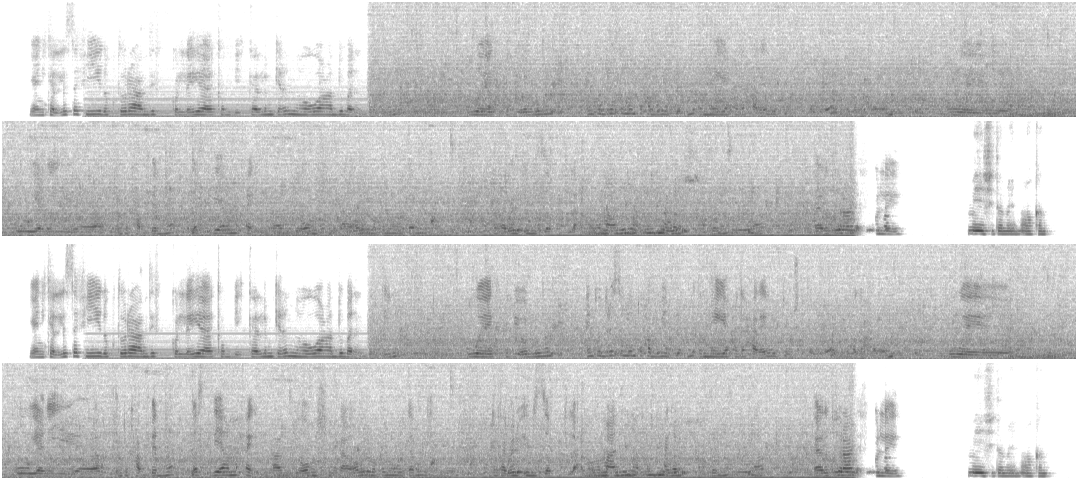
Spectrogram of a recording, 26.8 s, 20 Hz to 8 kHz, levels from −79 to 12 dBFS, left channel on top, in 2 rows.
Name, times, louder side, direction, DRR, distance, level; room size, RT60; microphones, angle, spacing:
voice 1, 0.3-5.0 5.8-7.0 7.3-11.2 11.8-12.8 13.5-19.1 19.5-21.4 21.7-22.6 22.8-23.0 23.6-24.7, right 3 dB, 60° right, 0.6 m, -30 dB
sound 1, 1.0-19.0, equal, 45° left, 1.8 m, -41 dB
sound 2, 4.6-24.1, left 1 dB, ahead, 0.9 m, -31 dB
voice 2, 21.1-22.0 22.5-23.0 23.8-24.1 25.5-26.5, left 1 dB, 70° left, 0.7 m, -29 dB
4.5 x 2.8 x 4.0 m
head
